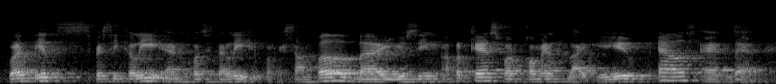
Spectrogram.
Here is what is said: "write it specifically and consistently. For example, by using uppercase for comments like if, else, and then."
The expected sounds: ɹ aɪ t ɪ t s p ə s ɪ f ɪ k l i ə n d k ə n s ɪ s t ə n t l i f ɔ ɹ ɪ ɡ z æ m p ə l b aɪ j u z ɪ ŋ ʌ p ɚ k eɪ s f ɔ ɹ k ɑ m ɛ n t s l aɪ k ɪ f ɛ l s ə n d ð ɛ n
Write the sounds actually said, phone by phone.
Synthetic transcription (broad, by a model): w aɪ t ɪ t s p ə s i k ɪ l i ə n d k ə n s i s t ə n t l i f ɔ ɹ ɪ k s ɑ m p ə l b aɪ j u s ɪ ŋ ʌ p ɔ k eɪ s f ɔ ɹ k ɑ m ɛ n t s l aɪ k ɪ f ɛ l s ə n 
